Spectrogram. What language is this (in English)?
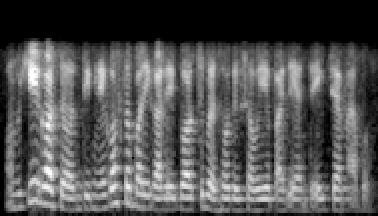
Nepali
